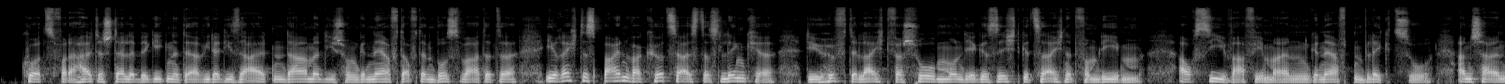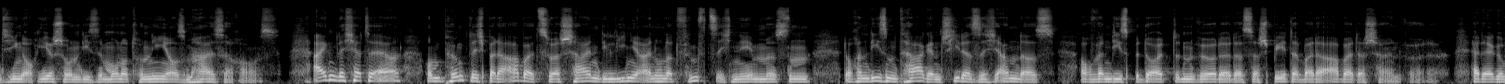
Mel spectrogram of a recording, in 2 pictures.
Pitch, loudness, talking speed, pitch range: 125 Hz, -19 LUFS, 185 wpm, 115-140 Hz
